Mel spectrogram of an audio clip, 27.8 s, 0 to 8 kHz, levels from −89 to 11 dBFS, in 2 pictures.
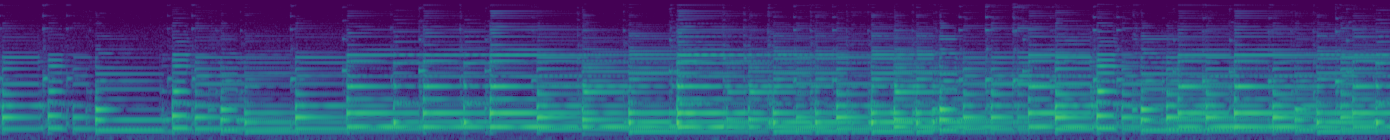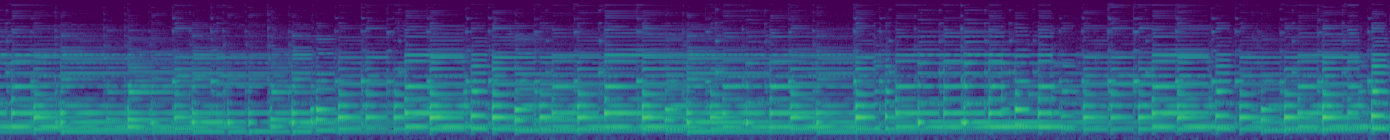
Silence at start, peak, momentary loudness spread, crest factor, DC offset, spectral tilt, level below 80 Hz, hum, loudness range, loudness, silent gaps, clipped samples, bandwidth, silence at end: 0 s; -6 dBFS; 6 LU; 20 dB; under 0.1%; -8 dB/octave; -68 dBFS; none; 3 LU; -26 LUFS; none; under 0.1%; 7 kHz; 0 s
